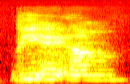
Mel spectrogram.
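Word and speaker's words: वं: writing seed syllable of V am but it's a soft be more like a w if you'd like to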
